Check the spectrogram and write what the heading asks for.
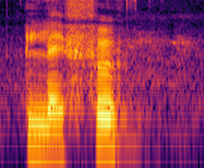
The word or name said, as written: les feux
